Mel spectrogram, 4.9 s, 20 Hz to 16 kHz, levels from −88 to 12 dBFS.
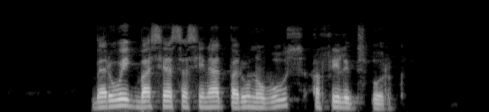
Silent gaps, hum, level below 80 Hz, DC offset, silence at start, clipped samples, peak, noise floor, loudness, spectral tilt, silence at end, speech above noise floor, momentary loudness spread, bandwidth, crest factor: none; none; -62 dBFS; under 0.1%; 0.95 s; under 0.1%; -2 dBFS; -87 dBFS; -19 LUFS; -7.5 dB/octave; 1 s; 68 dB; 10 LU; 7.6 kHz; 18 dB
